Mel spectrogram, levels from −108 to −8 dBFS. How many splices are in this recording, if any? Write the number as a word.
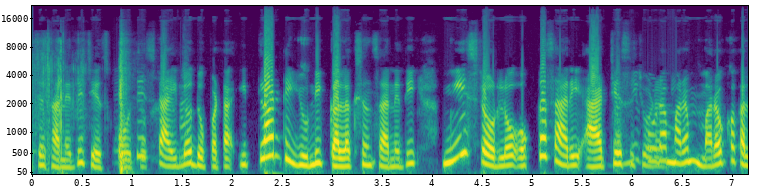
two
